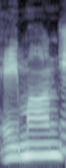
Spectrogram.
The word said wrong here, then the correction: Ayman: Amen. Amen. – Ayman will continue to be on the air.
